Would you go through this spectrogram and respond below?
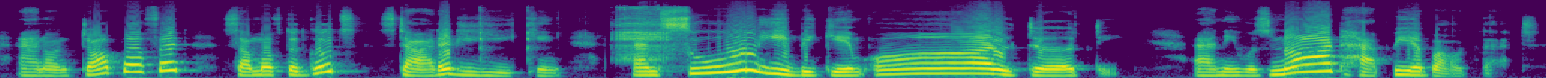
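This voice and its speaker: A woman's voice: sits high, a little mellow, rough recording. A woman telling a story to children in a playful way. She makes vehicle sound effects and keeps asking the listener questions. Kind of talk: animated storytelling for kids.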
